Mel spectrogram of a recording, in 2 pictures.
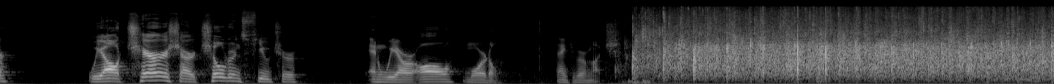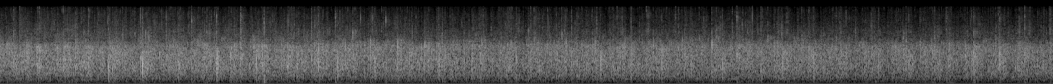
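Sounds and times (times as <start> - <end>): audience applauding: 6.3 - 21.0.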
